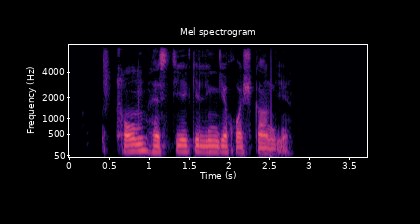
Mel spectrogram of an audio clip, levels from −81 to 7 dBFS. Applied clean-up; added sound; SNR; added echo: none; none; none; none.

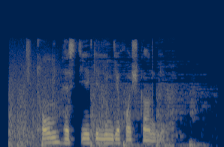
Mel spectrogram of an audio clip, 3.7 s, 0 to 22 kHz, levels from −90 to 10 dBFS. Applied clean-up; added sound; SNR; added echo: classical method Wiener filter.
